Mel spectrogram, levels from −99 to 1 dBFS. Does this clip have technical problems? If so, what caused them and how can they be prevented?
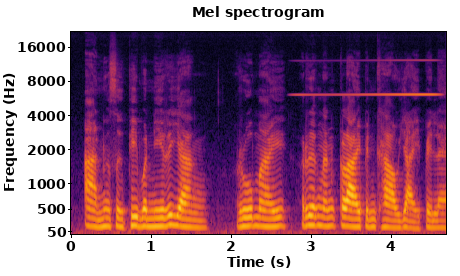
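Yes. A feedback whistle runs from 2.69 s to the end of the speech clip at about 4.69 s: a thin, steady tone near 6.1 kHz sits well below the speech and swells and fades slowly in level. The likely cause is a loudspeaker-to-microphone loop balanced right at the edge of feedback, so this one frequency keeps ringing without building up. Lowering monitor gain, moving or aiming the loudspeaker away from the microphone, or notching out 6.1 kHz would prevent it.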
